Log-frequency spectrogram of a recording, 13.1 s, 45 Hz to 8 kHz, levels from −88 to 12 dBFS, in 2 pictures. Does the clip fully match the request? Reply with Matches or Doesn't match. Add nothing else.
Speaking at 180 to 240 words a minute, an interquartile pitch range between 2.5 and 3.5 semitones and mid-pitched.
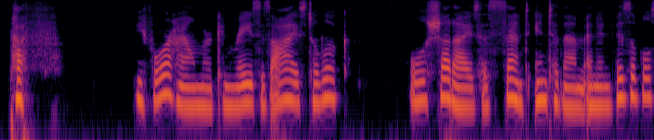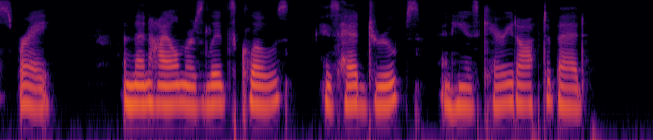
Doesn't match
